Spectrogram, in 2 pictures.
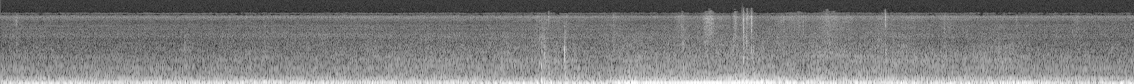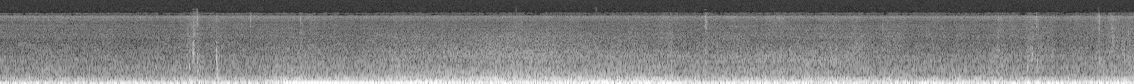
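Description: Low, steady rumble of a car being driven slowly, heard from the car carrying the camera: engine and road noise, growing louder for a stretch about a third of the way in and again from about two-thirds through, with a few faint clicks.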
